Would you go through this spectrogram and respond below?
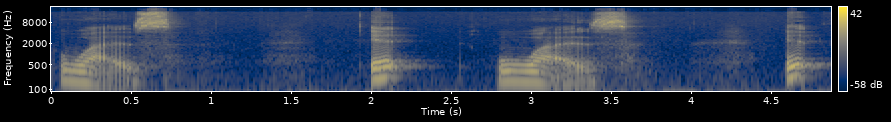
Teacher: the tongue goes up for the T at the end of the word it holds there and then straight into the W sound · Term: held T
